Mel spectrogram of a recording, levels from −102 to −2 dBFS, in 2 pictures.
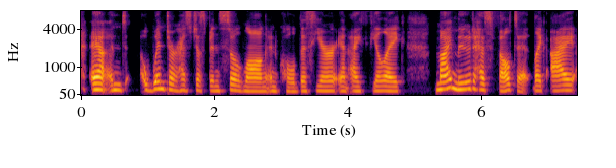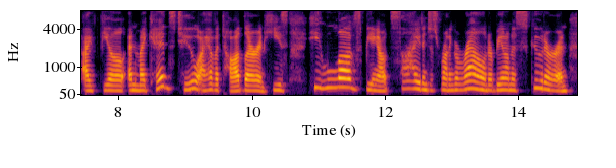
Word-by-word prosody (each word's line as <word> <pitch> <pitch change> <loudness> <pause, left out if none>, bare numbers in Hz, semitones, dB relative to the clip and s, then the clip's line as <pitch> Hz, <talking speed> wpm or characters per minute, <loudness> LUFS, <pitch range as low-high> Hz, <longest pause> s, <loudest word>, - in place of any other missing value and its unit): And 205 -2 +6 0.2
winter 225 0 0
has 185 0 -6
just 185 0 -7
been 170 -1 -5
so 185 +3 0
long 155 -1 +2
and 160 0 -6
cold 150 -2 -7
this 165 0 -5
year, 170 -1 0
and 165 - -2
I 165 -1 -2
feel 170 0 -3
like 160 -2 +1 0.4
my 230 +5 +6
mood 235 -1 +2
has 210 -3 -1
felt 185 +5 +2
it. - - -1
Like, 175 -1 0
I 185 +2 +3
I 180 0 +1
feel 185 -2 0
and 190 0 -1
my 185 0 +1
kids, 255 - -3
too. 235 +3 -4
I 180 - +2
have 205 +2 -4
a - - -2
toddler, 180 +1 +2
and 165 -3 0
he's 190 +3 -9 0.3
he 295 -2 -7
loves 285 -2 +3
being 200 -4 -5
outside 245 +7 -3
and 215 - -2
just 185 0 -14
running 195 -2 -3
around 220 0 +2
or 190 - -2
being 200 +2 -2
on 200 -1 -2
a 195 - -4
scooter. 215 0 -3
And 165 +1 0
190 Hz, 195 wpm, -24 LUFS, 170-220 Hz, 0.4 s, And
